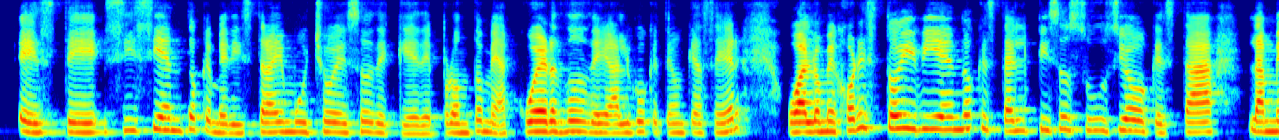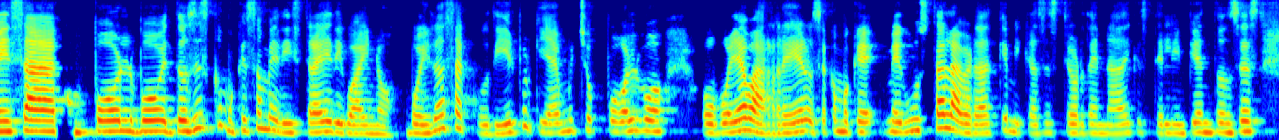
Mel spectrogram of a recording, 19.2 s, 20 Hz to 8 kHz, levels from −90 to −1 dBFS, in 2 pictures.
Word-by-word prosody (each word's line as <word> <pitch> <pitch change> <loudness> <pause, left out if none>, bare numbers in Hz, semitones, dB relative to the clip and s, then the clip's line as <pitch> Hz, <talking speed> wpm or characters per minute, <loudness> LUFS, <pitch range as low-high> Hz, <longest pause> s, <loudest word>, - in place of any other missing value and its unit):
este, 195 -1 +1
sí 235 +4 -5
siento 250 0 0
que 230 -4 -3
me 185 -2 +1
distrae 185 +3 0
mucho 210 0 -1
eso 200 +1 -1
de 190 -1 -4
que 170 -2 -3
de 170 0 -3
pronto 190 +4 -1
me 195 -4 0
acuerdo 215 +4 +5
de 195 -1 +1
algo 190 +3 0
que 205 - -9
tengo 195 -1 -5
que 195 - -6
hacer, 195 +7 -2 0.3
o 205 +1 +8
a 210 - +10
lo 215 +1 +5
mejor 220 +4 +2
estoy 290 -1 +3
viendo 270 +1 +3
que 280 - -5
está 260 -3 -1
el 225 0 -3
piso 260 +1 -3
sucio 240 -2 -1
o 220 - -4
que 190 - -5
está 205 +3 +3 0.2
la 215 -3 +4
mesa 220 +1 +5
con 200 0 -5
polvo. 225 0 +3
Entonces, 225 +6 0
como 345 -11 -9
que 235 - -7
eso 280 +5 -4
me 245 -4 -2
distrae 195 +2 -2
y - - 0
digo: 195 -3 -2
"Ay, 175 0 -3
no, 160 -3 -9
voy 185 -1 -3
a - - -2
ir 215 - -3
a 275 - -2
sacudir 185 - -5
porque 225 -8 -10
ya 190 - -4
hay 195 - -5
mucho 230 +2 -10
polvo 220 0 -2 0.2
o 190 -1 -2
voy 200 +3 -1
a 245 - +4
barrer". 190 0 0
O - - -5
sea, 220 +1 -12
como 215 -3 -4
que 205 -1 -4
me 210 -1 -2
gusta 240 +6 0
la 270 - +4
verdad 185 -1 -3
que 240 +4 -10
mi 200 - -10
casa 180 0 -13
esté 195 0 -15
ordenada 180 -1 -7
y - - -16
que 200 - -24
esté 200 -2 -15
limpia. 185 +2 -6
Entonces, 200 +2 -3
210 Hz, 250 wpm, -22 LUFS, 195-230 Hz, 0.3 s, a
